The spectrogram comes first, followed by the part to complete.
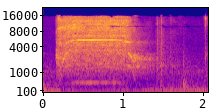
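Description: Cordless drill-driver running for about a second with a steady whine as it backs out a bolt from an electric scooter's battery compartment cover, then stopping, followed by a few light clicks.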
